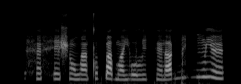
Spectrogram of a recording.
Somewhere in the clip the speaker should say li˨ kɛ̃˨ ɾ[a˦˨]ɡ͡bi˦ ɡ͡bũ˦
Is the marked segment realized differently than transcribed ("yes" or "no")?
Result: yes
